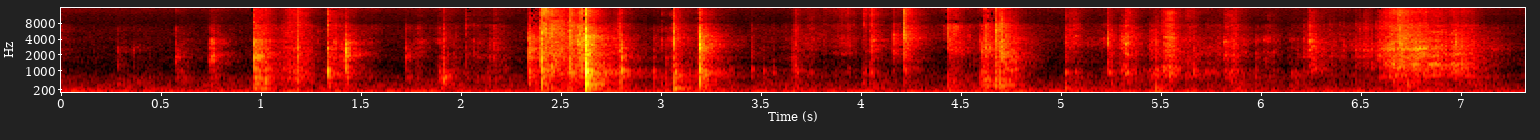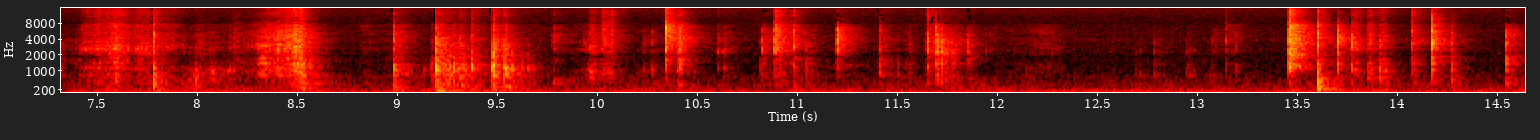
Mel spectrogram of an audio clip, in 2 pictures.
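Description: Cardboard box and clear plastic tray of an ADATA M.2 SSD being opened by hand: irregular crinkling, tearing and clicking of plastic and card, loudest about two and a half seconds in.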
